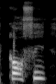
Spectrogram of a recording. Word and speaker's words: Coffey: And when I say coffee, I do mean it spelled like this. So it's got absolutely nothing to do with that black drink you kickstart your day with every morning.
